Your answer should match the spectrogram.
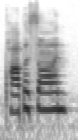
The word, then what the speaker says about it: Papasan: Yeah, I think they call it a, and I'm totally going to butcher this name, Papasan? Is that what they call it? – Oh, yes, you are correct.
